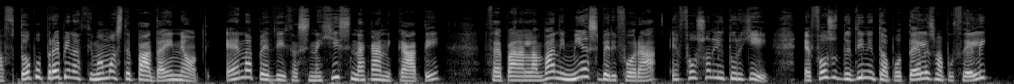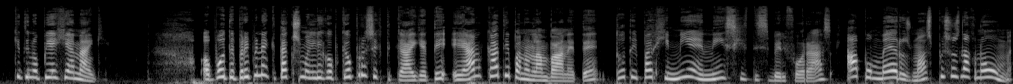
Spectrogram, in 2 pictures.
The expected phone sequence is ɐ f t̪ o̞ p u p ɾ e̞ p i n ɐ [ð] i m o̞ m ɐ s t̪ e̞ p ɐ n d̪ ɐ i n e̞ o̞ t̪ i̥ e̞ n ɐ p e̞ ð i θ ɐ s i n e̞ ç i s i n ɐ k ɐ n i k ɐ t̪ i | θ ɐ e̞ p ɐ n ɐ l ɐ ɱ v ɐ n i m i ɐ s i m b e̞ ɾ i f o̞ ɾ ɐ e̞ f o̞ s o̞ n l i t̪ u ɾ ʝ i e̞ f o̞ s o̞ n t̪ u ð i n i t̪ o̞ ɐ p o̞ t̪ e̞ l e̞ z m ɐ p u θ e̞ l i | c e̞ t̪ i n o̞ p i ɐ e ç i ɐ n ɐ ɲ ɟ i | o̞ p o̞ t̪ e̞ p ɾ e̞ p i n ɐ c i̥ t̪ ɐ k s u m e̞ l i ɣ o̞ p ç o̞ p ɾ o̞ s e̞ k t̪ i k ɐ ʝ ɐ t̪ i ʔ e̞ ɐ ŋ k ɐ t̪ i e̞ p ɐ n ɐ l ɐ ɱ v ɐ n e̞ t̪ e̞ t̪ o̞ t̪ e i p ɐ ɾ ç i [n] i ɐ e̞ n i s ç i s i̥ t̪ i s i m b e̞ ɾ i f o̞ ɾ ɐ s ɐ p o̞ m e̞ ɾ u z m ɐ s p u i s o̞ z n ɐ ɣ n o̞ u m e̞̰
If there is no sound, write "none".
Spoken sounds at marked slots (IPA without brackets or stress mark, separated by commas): θ, m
